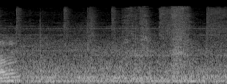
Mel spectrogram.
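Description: One spoken word, then steady background hum and hiss with background music running under it.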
